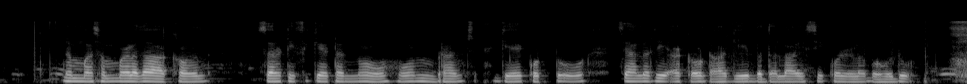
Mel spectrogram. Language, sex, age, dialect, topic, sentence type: Kannada, male, 18-24, Mysore Kannada, banking, statement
